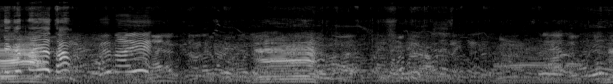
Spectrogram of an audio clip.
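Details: Khillar cows shown at a cattle exhibition give short, low moos near the start and middle, partly masked by lively speech, crowd chatter and background music.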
